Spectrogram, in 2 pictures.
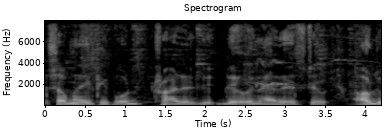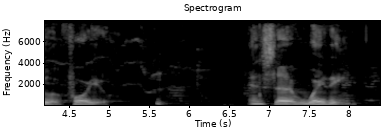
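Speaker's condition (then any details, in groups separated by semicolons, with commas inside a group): Cerebral palsy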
